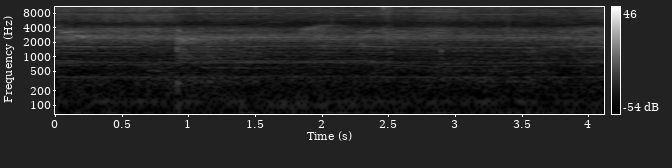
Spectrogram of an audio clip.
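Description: Faint steady whine of a DJI Mavic Mini's propellers as the drone climbs almost straight overhead, with one small click about a second in.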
